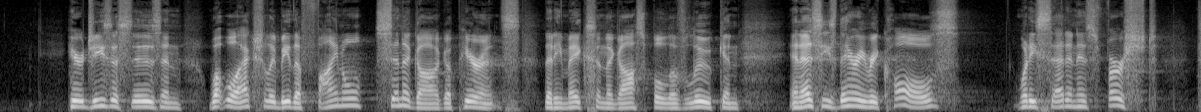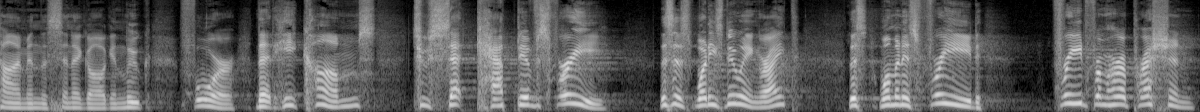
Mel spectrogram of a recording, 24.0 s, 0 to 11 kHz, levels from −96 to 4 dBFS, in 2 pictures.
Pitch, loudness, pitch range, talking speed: 170 Hz, -19 LUFS, 145-205 Hz, 150 wpm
